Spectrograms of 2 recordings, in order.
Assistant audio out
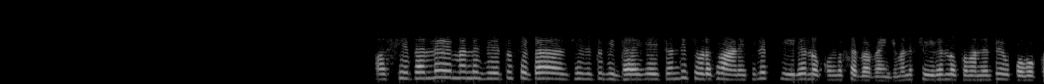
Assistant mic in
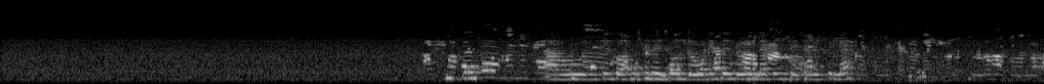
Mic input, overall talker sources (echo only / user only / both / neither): both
